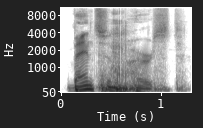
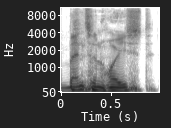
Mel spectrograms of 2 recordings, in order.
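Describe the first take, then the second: First: It is said in a plain accent. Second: It is said in a local Bensonhurst accent.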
